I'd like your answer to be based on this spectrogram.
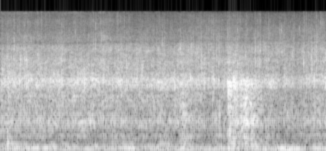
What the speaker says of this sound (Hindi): प्याज को चलाएँ चम्मच से घी के अंदर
